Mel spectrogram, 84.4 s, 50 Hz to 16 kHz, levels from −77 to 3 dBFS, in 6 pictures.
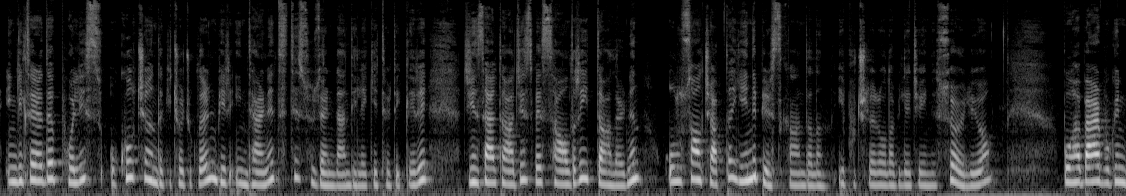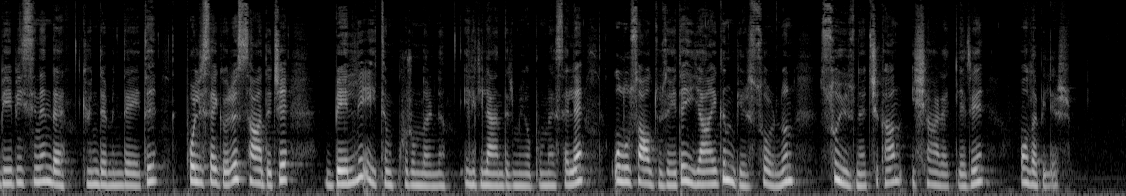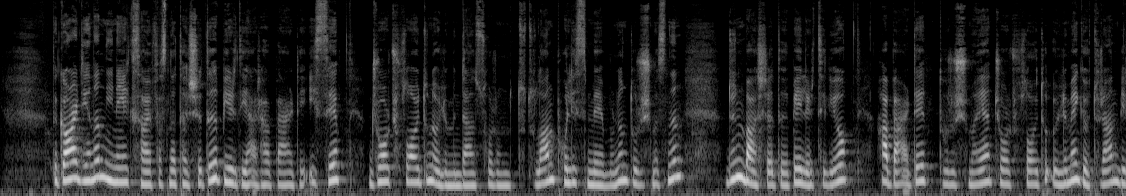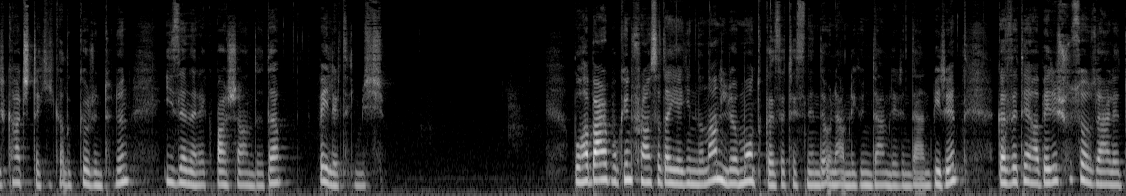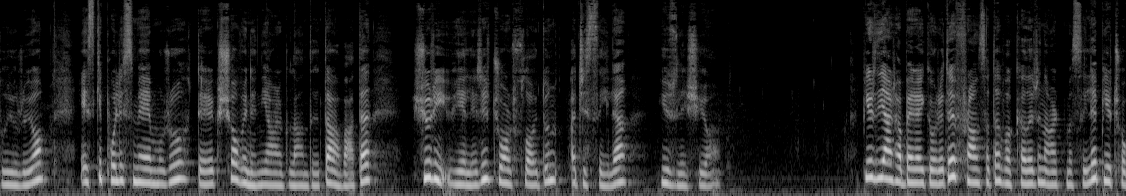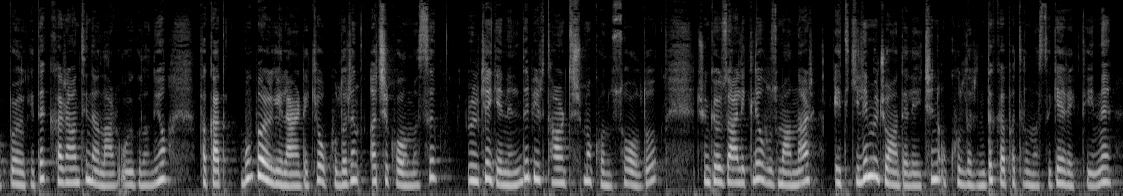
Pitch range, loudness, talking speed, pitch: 200-250 Hz, -23 LUFS, 105 wpm, 220 Hz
